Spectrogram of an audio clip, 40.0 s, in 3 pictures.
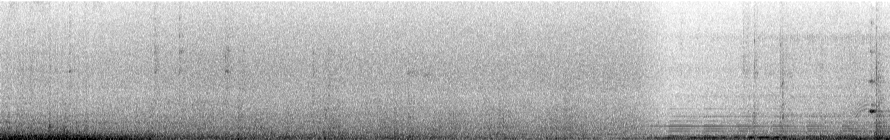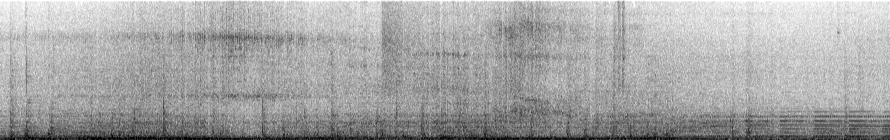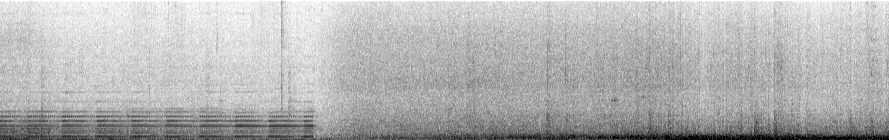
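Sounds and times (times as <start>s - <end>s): train wheels rumbling and clicking: 0.0s - 8.6s, 11.0s - 31.3s, 33.3s - 40.0s
level-crossing warning bell: 9.6s - 17.6s, 23.1s - 31.5s.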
